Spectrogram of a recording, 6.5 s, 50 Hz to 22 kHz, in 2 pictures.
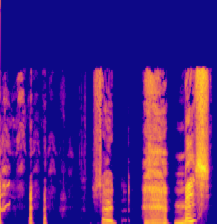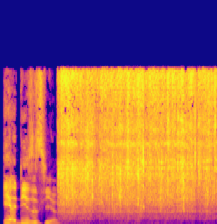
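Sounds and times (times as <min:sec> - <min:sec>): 
speech: 0:01.5 - 0:04.3
food sizzling in a frying pan with crackling pops: 0:04.1 - 0:06.5.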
